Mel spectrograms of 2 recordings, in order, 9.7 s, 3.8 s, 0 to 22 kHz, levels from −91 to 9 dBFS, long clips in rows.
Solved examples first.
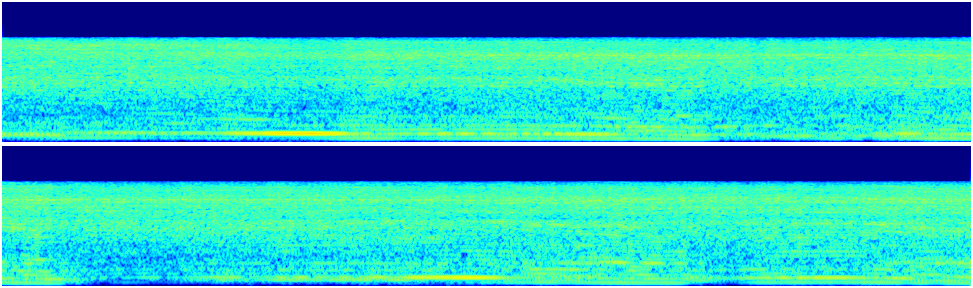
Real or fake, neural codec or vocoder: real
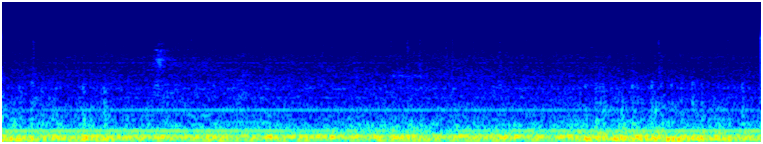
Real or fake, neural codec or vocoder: real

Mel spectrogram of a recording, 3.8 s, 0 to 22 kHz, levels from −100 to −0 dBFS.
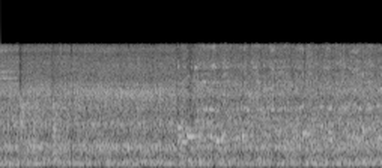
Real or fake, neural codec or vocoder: fake, vocoder, Vocos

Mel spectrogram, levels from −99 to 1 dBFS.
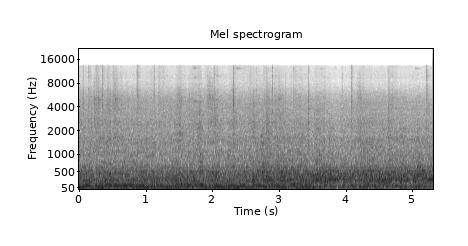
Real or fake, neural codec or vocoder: real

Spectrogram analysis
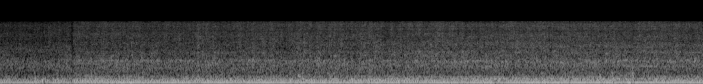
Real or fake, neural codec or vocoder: real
